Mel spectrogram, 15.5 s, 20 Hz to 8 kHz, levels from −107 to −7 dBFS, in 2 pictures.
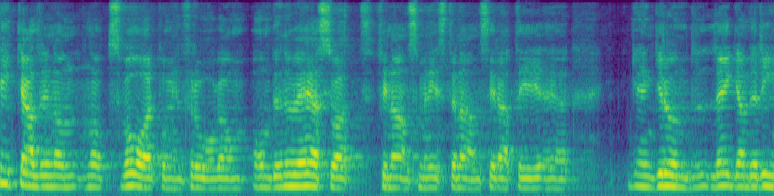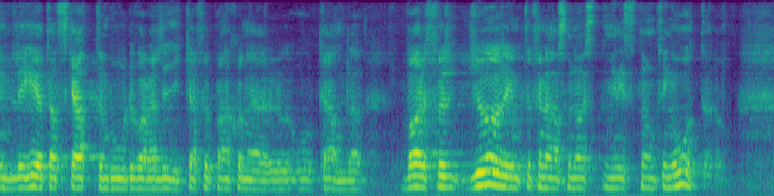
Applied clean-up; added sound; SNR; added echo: neural separator model SepFormer DNS4.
